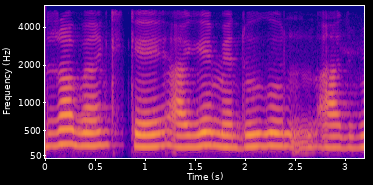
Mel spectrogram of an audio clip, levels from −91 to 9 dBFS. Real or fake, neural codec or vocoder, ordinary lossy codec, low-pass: real; none; none; 5.4 kHz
